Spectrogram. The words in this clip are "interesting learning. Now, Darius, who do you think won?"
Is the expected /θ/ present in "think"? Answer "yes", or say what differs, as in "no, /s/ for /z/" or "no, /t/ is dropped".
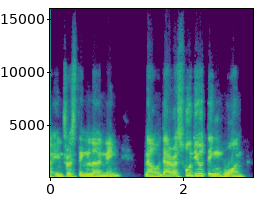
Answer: no, /t/ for /θ/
